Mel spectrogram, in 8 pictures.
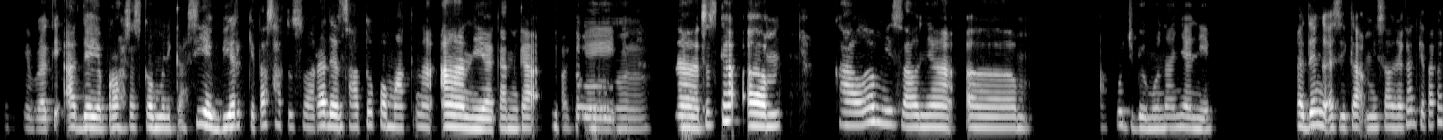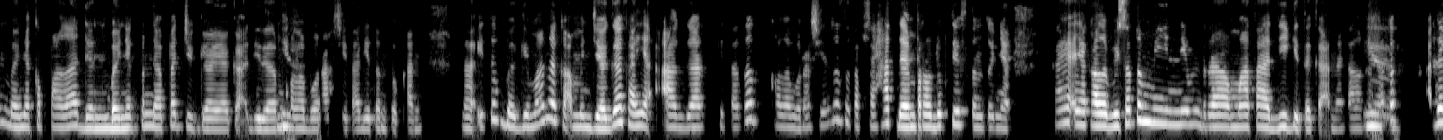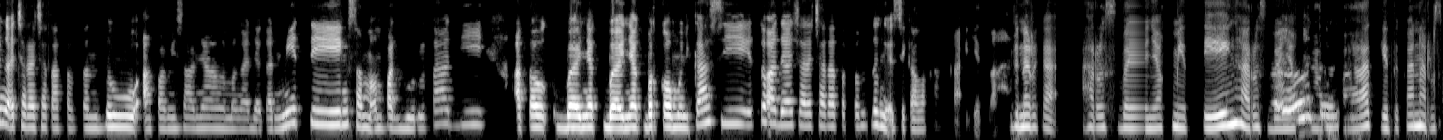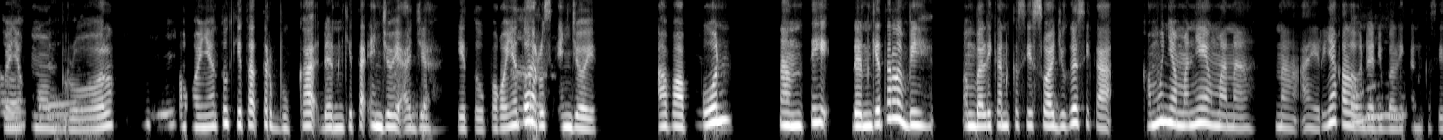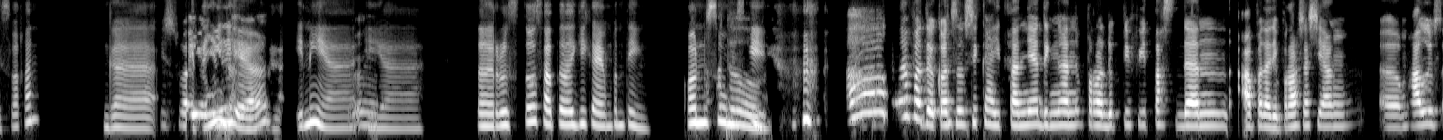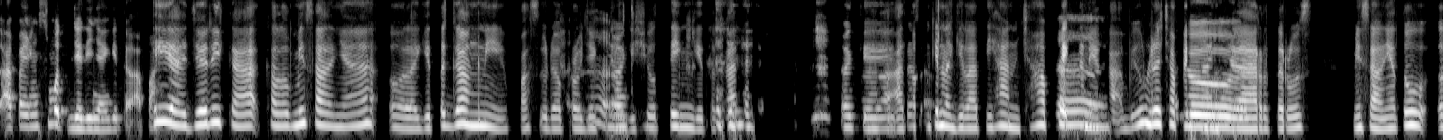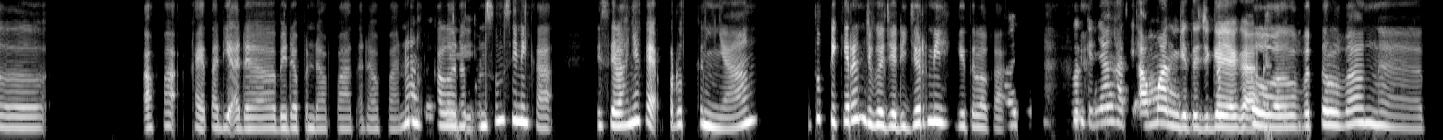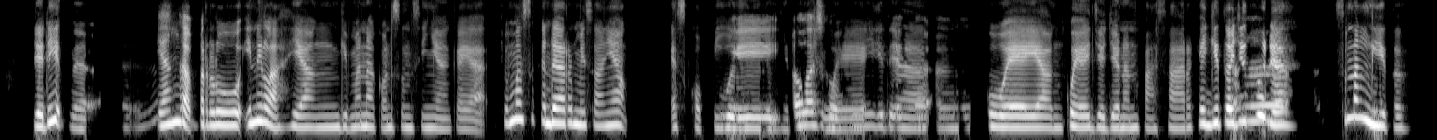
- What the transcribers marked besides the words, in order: other background noise; in English: "meeting"; in English: "meeting"; in English: "enjoy"; in English: "enjoy"; chuckle; in English: "smooth"; in English: "project-nya"; chuckle; chuckle; chuckle
- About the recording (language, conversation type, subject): Indonesian, podcast, Pernahkah kamu belajar banyak dari kolaborator, dan apa pelajaran utamanya?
